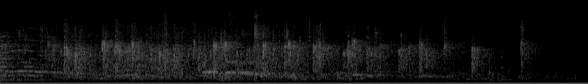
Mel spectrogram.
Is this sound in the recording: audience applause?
yes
